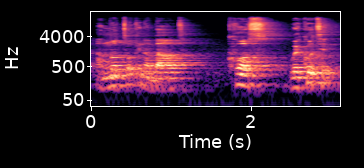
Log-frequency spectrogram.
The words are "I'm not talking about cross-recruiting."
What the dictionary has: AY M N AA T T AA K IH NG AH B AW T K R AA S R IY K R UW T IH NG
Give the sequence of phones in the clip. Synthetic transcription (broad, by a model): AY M N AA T T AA K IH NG AH B AW T K AA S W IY K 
